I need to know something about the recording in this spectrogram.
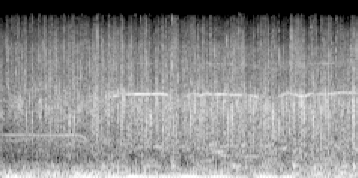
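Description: A crowd applauds steadily for a few seconds, dense overlapping claps forming a continuous, fairly loud wash with a murmur of voices underneath.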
